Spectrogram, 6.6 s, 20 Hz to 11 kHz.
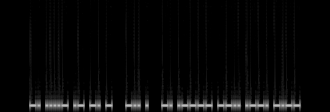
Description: Morse code, heard as a keyed tone, about 30 wpm, 700 Hz. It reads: N4ANT DE N1ZPY
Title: USA Callsign DE Callsign - 5 Characters - 30wpm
